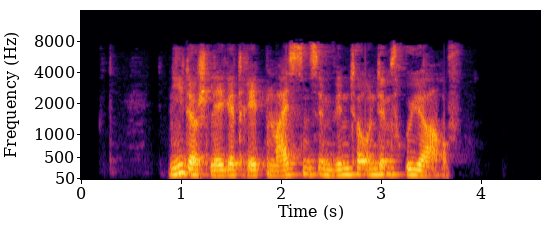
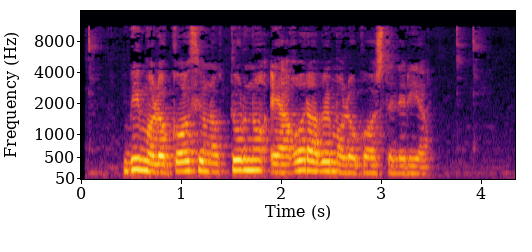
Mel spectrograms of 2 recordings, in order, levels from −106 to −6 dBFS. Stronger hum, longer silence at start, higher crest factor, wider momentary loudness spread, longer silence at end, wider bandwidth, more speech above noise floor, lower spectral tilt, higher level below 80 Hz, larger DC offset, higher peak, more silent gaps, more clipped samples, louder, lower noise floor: neither; first, 0.9 s vs 0.4 s; about the same, 18 dB vs 14 dB; second, 6 LU vs 13 LU; about the same, 0.85 s vs 0.9 s; second, 8 kHz vs 11.5 kHz; first, 50 dB vs 38 dB; about the same, -5.5 dB/octave vs -6 dB/octave; first, -56 dBFS vs -64 dBFS; neither; first, -4 dBFS vs -8 dBFS; neither; neither; about the same, -21 LUFS vs -21 LUFS; first, -70 dBFS vs -58 dBFS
